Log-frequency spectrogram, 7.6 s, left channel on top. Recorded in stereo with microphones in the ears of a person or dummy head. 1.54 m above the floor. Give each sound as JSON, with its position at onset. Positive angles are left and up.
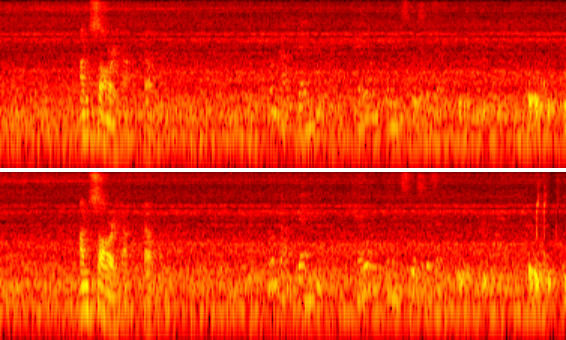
{"t": 1.1, "sound": "a man speaking", "side_deg": -30, "distance_m": 0.6}
{"t": 3.6, "sound": "a man speaking", "side_deg": -55, "distance_m": 2.0}
{"t": 6.1, "sound": "boiling", "side_deg": -50, "distance_m": 5.0}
